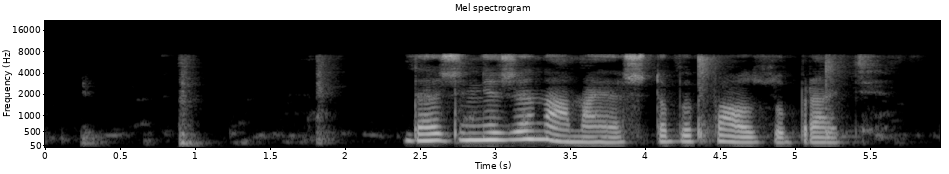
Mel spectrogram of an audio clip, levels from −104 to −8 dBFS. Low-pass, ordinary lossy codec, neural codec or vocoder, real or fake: 7.2 kHz; none; vocoder, 44.1 kHz, 128 mel bands every 512 samples, BigVGAN v2; fake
